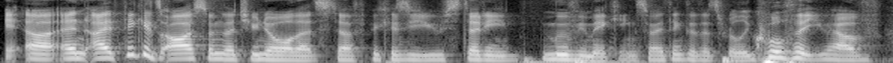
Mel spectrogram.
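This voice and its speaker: A woman co-hosting a podcast in casual chat, her voice hoarse and smoky after being sick, laughing often. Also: fairly low pitch, fast talker. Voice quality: husky, smoky. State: hoarse, voice recovering from illness. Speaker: podcast co-host.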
